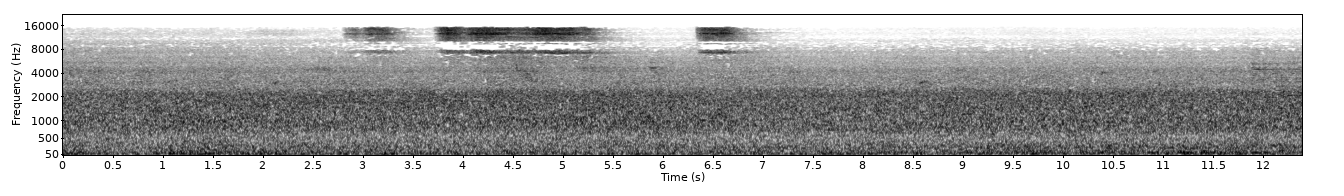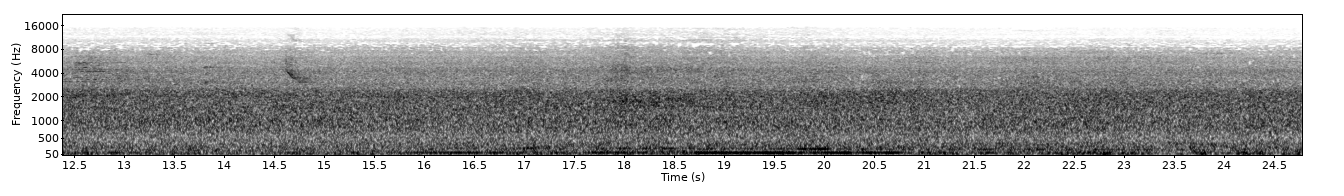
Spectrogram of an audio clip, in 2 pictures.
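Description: Steady noise at an open elevated rail station, a traffic-like rumble, as an SRT Red Line electric commuter train moves off into the distance. A low hum swells for a few seconds about two-thirds of the way in.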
